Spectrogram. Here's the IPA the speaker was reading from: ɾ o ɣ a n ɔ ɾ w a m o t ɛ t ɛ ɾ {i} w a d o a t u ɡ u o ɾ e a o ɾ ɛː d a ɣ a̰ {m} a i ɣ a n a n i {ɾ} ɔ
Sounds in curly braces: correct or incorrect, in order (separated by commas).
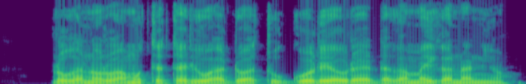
correct, correct, incorrect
